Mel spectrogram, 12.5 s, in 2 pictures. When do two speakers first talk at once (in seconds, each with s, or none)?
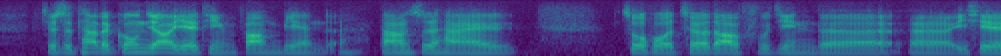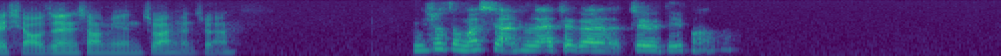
none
